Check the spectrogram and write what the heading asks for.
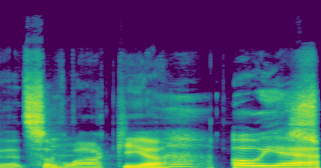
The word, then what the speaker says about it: souvlaki: Souvlakia? Oh, yeah. Souvlaki? Lamb How do you spell it?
